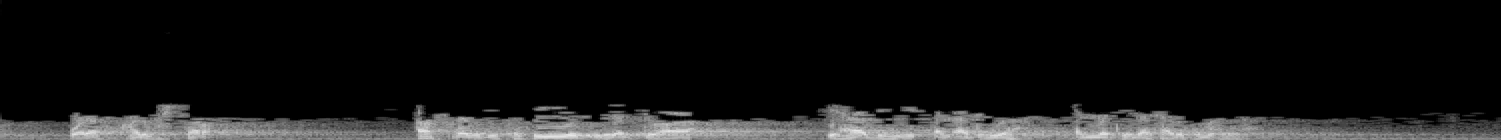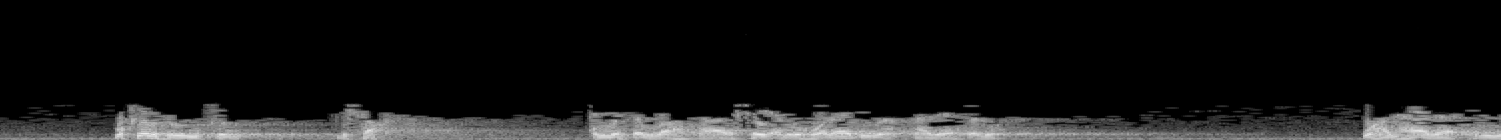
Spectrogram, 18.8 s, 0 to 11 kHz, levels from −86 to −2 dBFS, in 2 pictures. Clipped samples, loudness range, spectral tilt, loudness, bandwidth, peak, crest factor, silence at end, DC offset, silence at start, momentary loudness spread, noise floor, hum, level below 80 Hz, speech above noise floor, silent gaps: under 0.1%; 6 LU; -14.5 dB/octave; -17 LUFS; 2.9 kHz; -2 dBFS; 16 dB; 0 s; under 0.1%; 0 s; 21 LU; -40 dBFS; none; -46 dBFS; 25 dB; none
